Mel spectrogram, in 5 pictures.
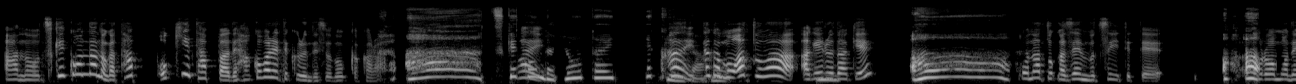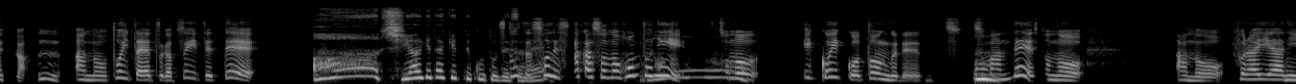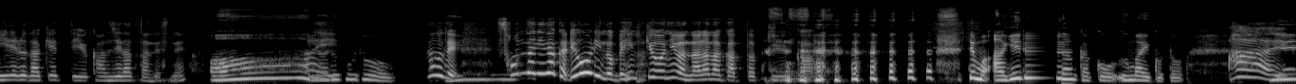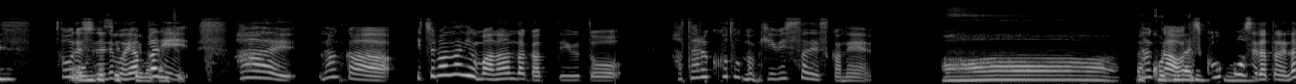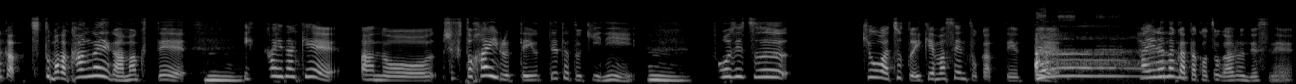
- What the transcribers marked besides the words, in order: tapping; chuckle; drawn out: "ああ"; drawn out: "ああ"
- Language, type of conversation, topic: Japanese, unstructured, 初めてアルバイトをしたとき、どんなことを学びましたか？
